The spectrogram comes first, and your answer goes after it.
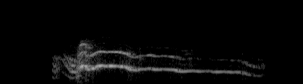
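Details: A single Chihuahua howl lasting about two seconds, a rough start settling into a clear, sustained tone that slowly falls in pitch before cutting off, in an otherwise quiet setting.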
